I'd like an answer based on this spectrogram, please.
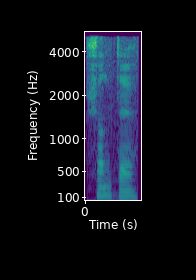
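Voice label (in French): "chanteur" French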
